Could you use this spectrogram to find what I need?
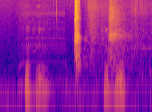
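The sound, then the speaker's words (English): A cell phone buzzing on silent: two short bursts of low, rattling vibration about a second and a half apart, with a brief sharp rustle between them against a quiet hum. “So my cell phone, though it's on silent, starts buzzing and going off.”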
